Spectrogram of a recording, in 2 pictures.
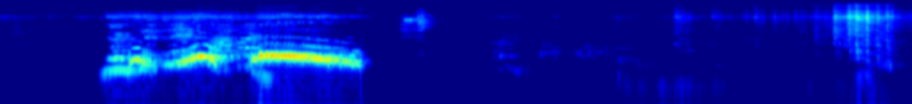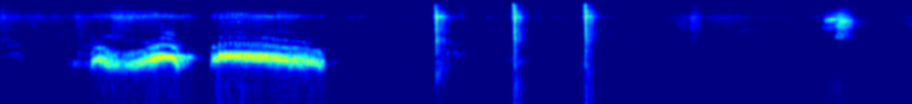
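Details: Local spotted dove calling actively, used to lure wild doves and prompt captive ones to call. It gives two soft, low coo phrases, each a wavering lead-in and a held note, followed by a few sharp clicks.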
